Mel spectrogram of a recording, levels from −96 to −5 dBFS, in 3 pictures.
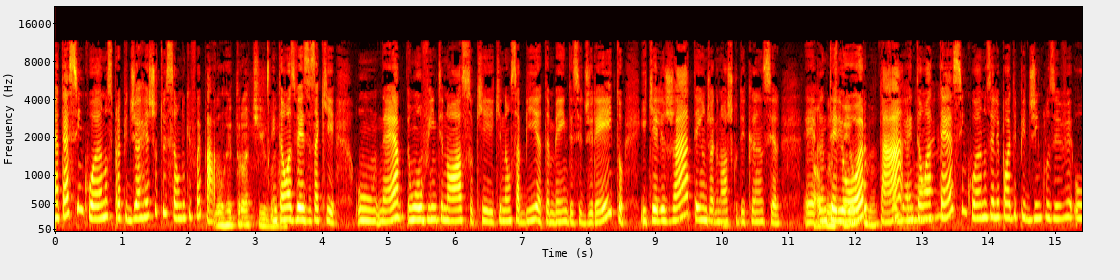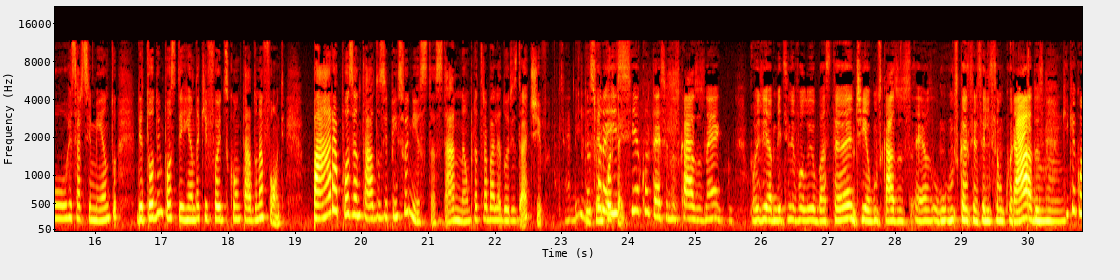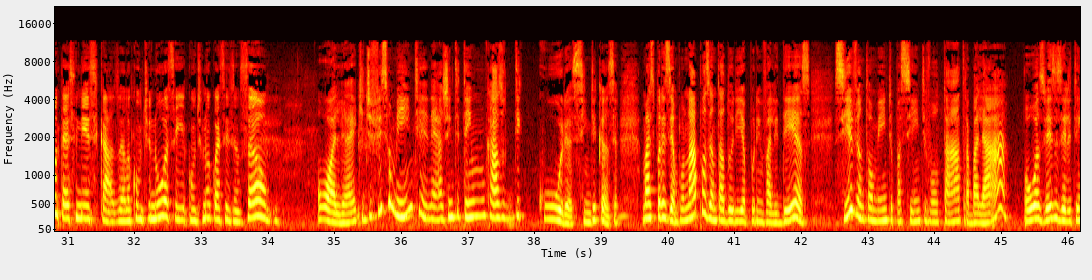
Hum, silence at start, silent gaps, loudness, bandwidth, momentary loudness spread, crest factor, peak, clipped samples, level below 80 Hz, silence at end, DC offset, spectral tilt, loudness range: none; 0 s; none; -23 LUFS; 11.5 kHz; 10 LU; 22 dB; 0 dBFS; under 0.1%; -58 dBFS; 0 s; under 0.1%; -5 dB/octave; 5 LU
